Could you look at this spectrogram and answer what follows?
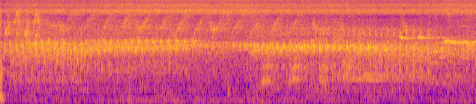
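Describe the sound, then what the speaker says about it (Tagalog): Frogs croak and trill continuously in a dense nighttime chorus in a provincial forest, with insects chirping alongside; steady and fairly loud, no voices. "Gubat ng mga kuan palaka."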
